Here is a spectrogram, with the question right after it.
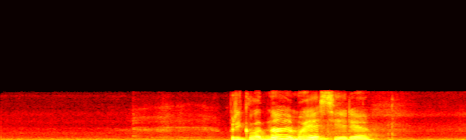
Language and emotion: Russian, neutral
